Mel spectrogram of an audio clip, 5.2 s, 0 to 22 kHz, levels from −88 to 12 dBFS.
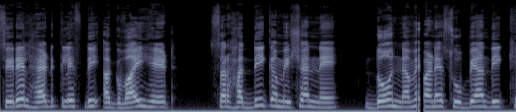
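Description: Throughout the speech a DC offset is present: the whole waveform sits displaced from zero by a fixed amount, as if a constant voltage were added to every sample. You cannot hear it as a sound. It shows up as a steady component at 0 Hz and eats into headroom on one side of the waveform. That sets it apart from low-frequency hum or rumble, which vibrate at an audible or near-audible rate rather than holding still.

From about 4.14 to 4.25 s there is damaged data in a compressed stream. Roughly a tenth of a second of the encoded material was corrupted. The decoder misreads those frames, loses sync and hunts for the next valid frame header, producing a short chirp, squawk, click or short hole in place of the speech.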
